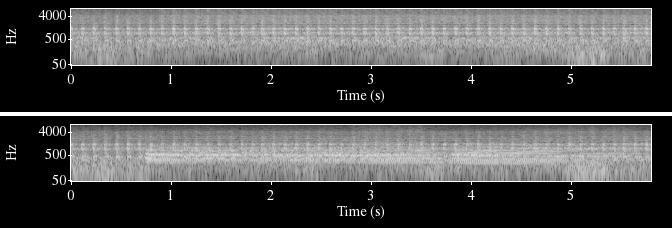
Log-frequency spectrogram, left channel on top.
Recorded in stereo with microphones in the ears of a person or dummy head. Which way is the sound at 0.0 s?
75° left (ahead or behind).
